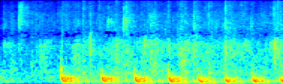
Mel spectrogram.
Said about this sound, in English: Yeah, go for it, round of applause, why not?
